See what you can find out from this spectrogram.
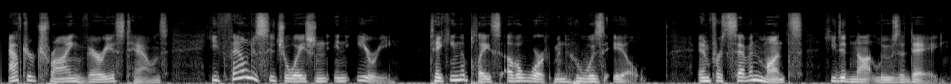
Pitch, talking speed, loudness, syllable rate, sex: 135 Hz, 185 wpm, -18 LUFS, 4.9 syllables/s, male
